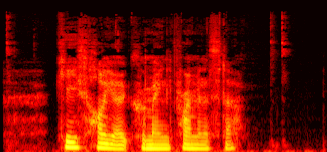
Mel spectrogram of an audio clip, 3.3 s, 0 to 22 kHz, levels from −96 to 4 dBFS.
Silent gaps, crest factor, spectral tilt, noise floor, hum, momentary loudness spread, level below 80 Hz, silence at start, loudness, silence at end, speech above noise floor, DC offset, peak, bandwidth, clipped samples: none; 16 dB; -8 dB/octave; -55 dBFS; none; 13 LU; -54 dBFS; 0.6 s; -24 LUFS; 0.9 s; 33 dB; under 0.1%; -8 dBFS; 13.5 kHz; under 0.1%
